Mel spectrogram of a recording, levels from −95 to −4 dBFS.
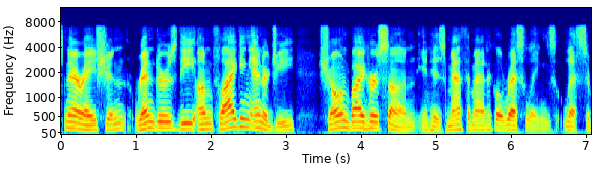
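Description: No technical faults turn up at any point in this speech, which comes through the AMR wideband (HD Voice) codec at 23.85 kbit/s with nothing above about 7.3 kHz.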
